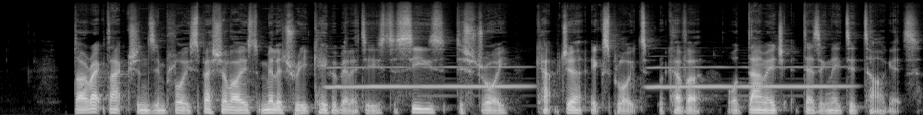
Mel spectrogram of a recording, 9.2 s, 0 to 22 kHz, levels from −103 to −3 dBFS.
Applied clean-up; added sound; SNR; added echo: none; Wind instrument, woodwind instrument; 11 dB; none.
